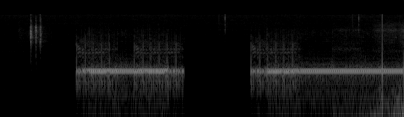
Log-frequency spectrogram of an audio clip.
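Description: Skype outgoing-call ringback tone: a steady ringing tone sounds twice, once for about a second and again from about two and a half seconds in, while the call waits to be answered. Two faint clicks come just before the first ring.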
